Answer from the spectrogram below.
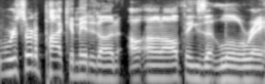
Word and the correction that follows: Lil Rel: Lil Rel. So we should get his name right if we're pot committed.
